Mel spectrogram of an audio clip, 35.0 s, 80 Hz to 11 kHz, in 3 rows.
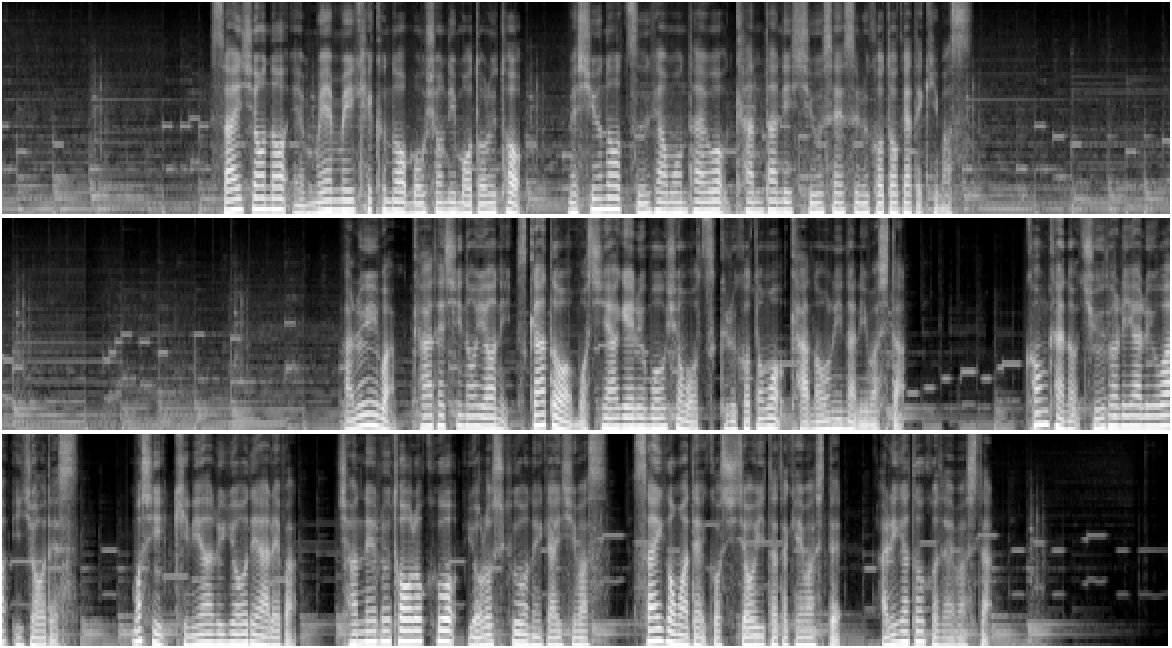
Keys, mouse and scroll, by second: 0.9 click, 1.2 g, 1.9 middle click, 2.8 click, 5.0-6.6 drag, 6.6 middle drag, 6.8-7.5 scroll up 4, 7.0 shift+middle click, 7.3 shift+middle click, 7.5 alt+shift+z, 8.0-9.5 middle drag, 9.5 alt+shift+z, 9.6 click, 9.7 ctrl+Tab, 10.1 shift+click, 10.4 click, 11.3 g, 14.0-15.0 middle drag, 15.0 click, 15.3 middle click, 15.6 g, 16.3 middle click, 16.8 click, 17.2 middle click, 17.4 g, 17.7-18.1 middle drag, 18.1 drag, 18.3 middle click, 18.4 g, 19.0-19.4 middle drag, 19.4 click, 19.9-20.3 shift+middle drag, 20.3-20.7 drag, 20.7-21.5 ctrl+middle drag, 21.5 alt+shift+z, 21.7-23.9 middle drag, 23.9-33.7 drag.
